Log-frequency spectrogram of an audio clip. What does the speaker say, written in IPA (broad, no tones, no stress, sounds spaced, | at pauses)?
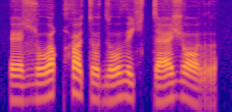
ɛ ɮ o qʰ u t o d o ð e ç t æ ʒ ɔ r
